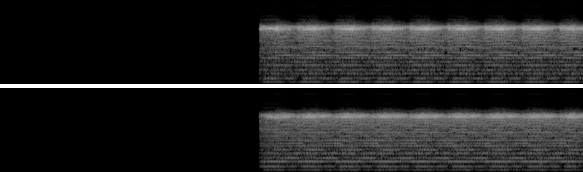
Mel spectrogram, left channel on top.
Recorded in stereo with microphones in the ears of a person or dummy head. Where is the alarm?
20° right (ahead or behind), 2.5 m.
